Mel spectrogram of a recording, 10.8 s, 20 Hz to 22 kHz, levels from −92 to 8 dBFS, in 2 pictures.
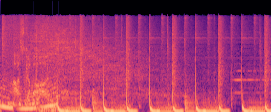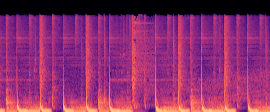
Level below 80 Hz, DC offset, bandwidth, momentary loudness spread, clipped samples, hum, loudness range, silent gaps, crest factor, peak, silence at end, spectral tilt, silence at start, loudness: -12 dBFS; under 0.1%; 14 kHz; 6 LU; under 0.1%; none; 3 LU; none; 10 dB; 0 dBFS; 0 s; -4.5 dB/octave; 0 s; -13 LUFS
